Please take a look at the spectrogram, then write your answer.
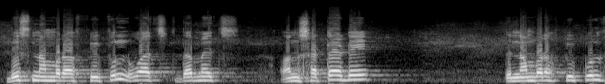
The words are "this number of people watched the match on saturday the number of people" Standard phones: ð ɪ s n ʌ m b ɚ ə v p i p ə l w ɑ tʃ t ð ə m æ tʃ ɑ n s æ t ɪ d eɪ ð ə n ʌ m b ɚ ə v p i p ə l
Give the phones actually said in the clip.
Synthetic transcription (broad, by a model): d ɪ s n ʌ m b ɚ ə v p i p ə l w ɑ tʃ t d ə m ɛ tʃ ɑ n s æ t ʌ d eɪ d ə n ʌ m b ɚ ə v p i p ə l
